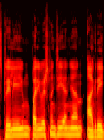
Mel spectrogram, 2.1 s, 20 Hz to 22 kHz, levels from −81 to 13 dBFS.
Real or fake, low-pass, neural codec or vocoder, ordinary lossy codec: real; 19.8 kHz; none; none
